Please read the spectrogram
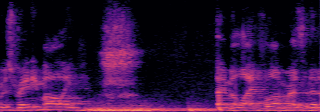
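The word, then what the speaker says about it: Maale: of those people are there we have randy mall m-a-a-l-e i don't know if i'm pronouncing that correctly good afternoon please state your name for the record good afternoon my name is randy molly i am a lifelong resident of palm beach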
